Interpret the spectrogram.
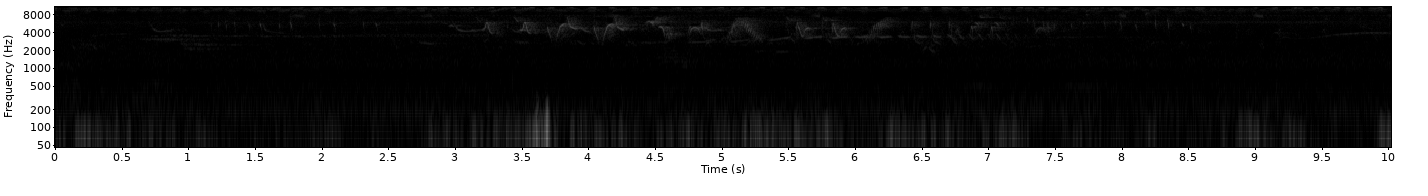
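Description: Birds singing, a quick run of high chirps and trills through the middle seconds, over faint outdoor background noise. A brief low thump comes near four seconds in.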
